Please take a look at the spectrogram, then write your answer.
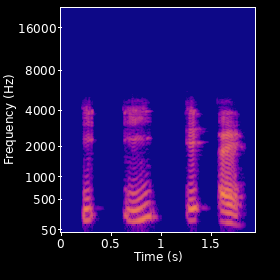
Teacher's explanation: जिन स्वरों के उच्चारण में जीभ का अगला भाग ऊपर नीचे उठता है, अग्र स्वर कहे जाते हैं।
